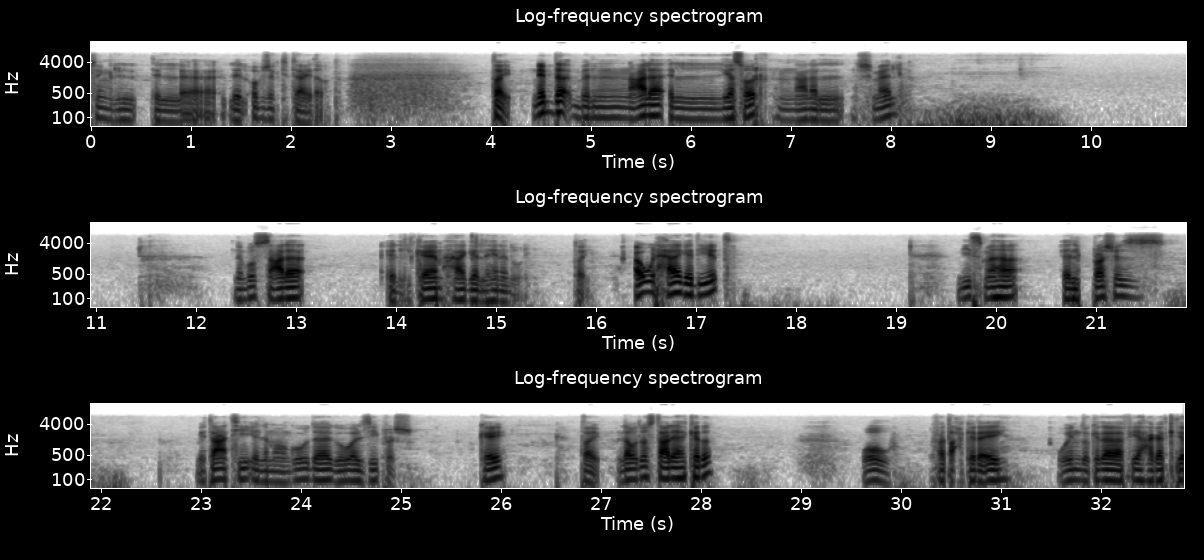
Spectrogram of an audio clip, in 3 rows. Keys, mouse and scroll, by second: 7.6 click, 10.3 click, 11.9 click, 17.8 click, 22.9 click, 25.1 click, 28.0 click.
